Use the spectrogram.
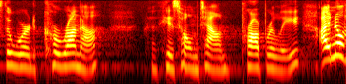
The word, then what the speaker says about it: Corona: So after a few minutes of this, the commentators started to pronounce the word Corona, his hometown, properly. I know this because I grew up near there, so when they said Karuna, I was like, you guys are taken by surprise.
